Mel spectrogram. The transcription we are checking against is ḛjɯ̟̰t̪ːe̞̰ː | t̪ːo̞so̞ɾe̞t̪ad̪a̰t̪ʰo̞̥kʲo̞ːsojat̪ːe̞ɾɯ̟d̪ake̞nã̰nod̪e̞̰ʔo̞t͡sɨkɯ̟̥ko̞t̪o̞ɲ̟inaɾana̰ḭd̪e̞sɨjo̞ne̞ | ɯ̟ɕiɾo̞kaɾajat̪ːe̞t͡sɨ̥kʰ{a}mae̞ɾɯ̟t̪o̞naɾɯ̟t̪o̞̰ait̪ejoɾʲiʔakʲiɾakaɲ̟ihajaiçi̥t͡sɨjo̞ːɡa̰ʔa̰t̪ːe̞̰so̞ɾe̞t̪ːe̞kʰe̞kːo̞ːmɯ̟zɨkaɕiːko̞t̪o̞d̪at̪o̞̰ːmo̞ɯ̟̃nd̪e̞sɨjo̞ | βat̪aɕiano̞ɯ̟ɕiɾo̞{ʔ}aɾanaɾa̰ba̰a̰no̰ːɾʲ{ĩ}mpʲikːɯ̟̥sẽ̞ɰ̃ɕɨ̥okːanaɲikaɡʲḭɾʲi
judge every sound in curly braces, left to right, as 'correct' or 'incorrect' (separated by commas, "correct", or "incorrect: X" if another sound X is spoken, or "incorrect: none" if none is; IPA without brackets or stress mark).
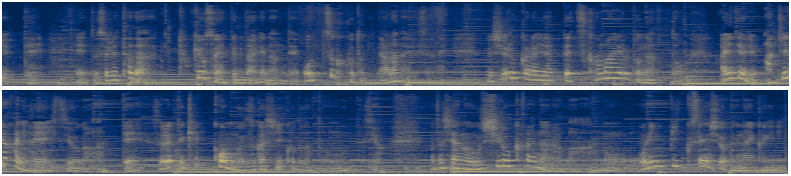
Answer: correct, incorrect: k, correct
